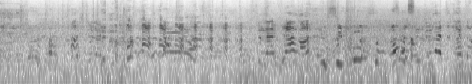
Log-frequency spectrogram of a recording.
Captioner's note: laughters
